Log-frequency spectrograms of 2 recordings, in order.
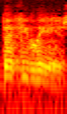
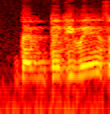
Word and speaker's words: D'Avillez: Yeah, so it's Filipe, and the surname is Davilés. So, or Davilés in Portuguese, Davilés if you prefer, you know, more English.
